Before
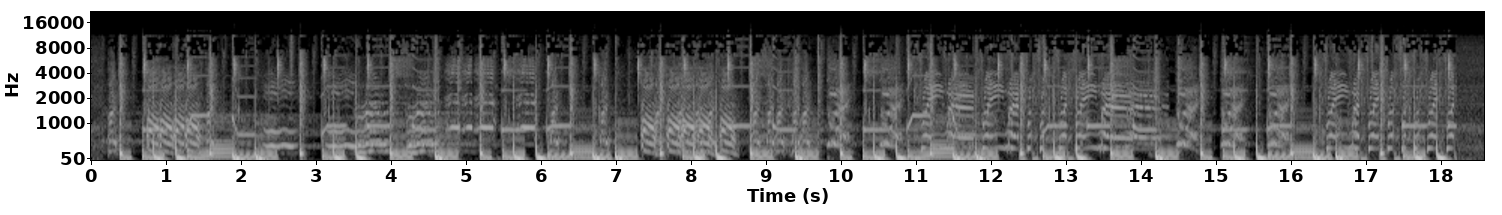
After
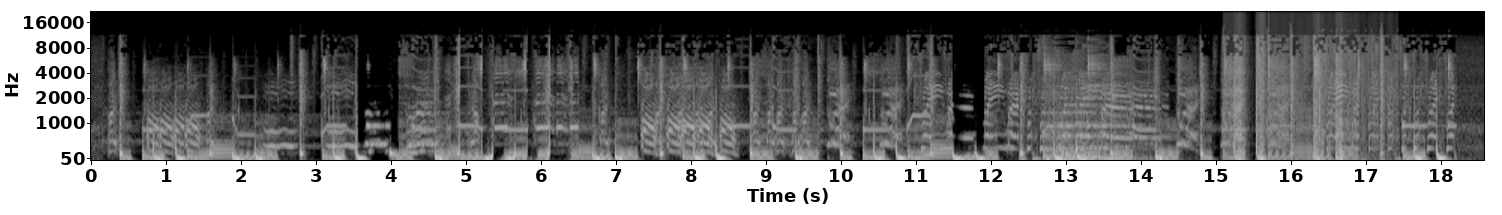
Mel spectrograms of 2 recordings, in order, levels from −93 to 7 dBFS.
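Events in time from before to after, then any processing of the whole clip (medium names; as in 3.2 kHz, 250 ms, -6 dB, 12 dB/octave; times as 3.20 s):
0.50–2.65 s: tape spacing loss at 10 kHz 27 dB
3.54–4.09 s: spectral contrast enhancement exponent 3.4
4.78–6.49 s: reverse
8.29–9.04 s: treble shelf 4 kHz -> 5.7 kHz -9 dB
9.97–10.59 s: distance through air 84 m
11.46–11.90 s: spectral contrast enhancement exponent 3.2
12.59–13.46 s: reverb throw, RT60 1.7 s, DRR -1 dB
15.06–17.40 s: spectral contrast reduction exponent 0.4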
